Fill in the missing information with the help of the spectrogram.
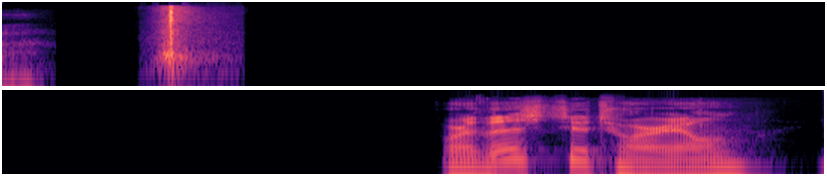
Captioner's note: golf swing sound effect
